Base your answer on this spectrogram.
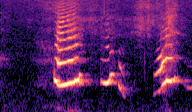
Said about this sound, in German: Hör auf zu kläffen, du verdammte Tröle! Hunter Scotts Hund scheint ihren Bruder nicht zu mögen, Mrs. Untertal.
